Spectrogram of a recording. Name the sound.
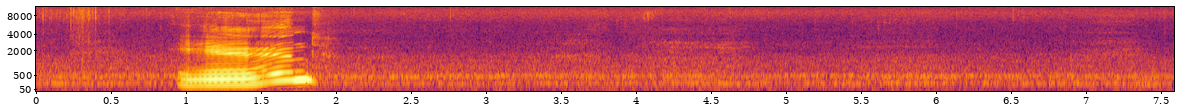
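honey bees buzzing at an open hive frame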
